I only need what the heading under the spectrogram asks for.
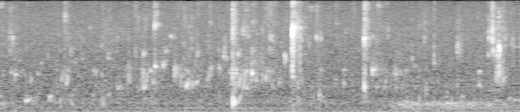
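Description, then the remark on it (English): Soft, irregular drips and wet plinks of water fall at an unhurried pace over a faint low rumble, fairly quiet, with no voices. “And we allow the music of the water to soothe us, sing to us.”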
